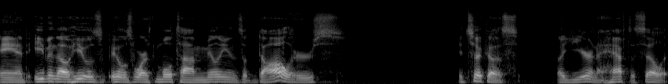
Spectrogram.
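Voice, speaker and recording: A man with a Texas accent talks at a moderate pace and a medium pitch, with fairly even intonation. Long, frequent pauses and big swings in loudness come through in a very clean recording with a silent background. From rural North Texas. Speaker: wealth manager. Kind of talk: casual interview.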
